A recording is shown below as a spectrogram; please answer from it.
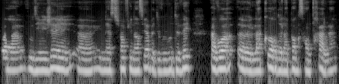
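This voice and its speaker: Mellow-voiced middle-aged man from West Africa. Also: fairly high pitch, level tone. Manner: measured, thoughtful storytelling with frequent hesitations and restarts. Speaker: guest, regional director. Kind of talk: conversational podcast interview.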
